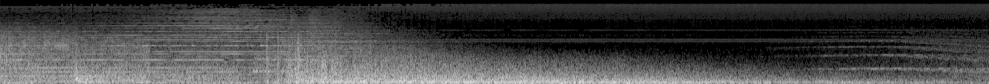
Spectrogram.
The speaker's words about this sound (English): For him, destroying Arafat was the main goal. A missile directly hits his office.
